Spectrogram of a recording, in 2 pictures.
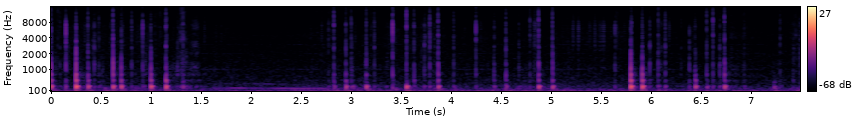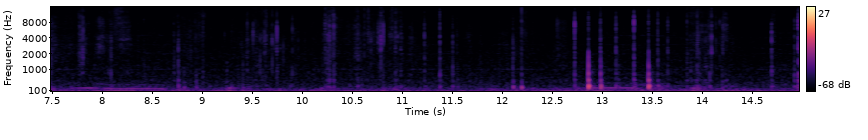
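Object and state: Hardcover book tapped and scratched with fingernails.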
